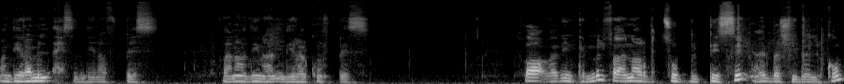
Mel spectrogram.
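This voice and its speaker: A man in a Moroccan accent, medium-pitched and somewhat breathy with a dark, mellow tone, lively intonation, big swings in loudness and long, frequent pauses. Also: moderate pace. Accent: Moroccan Arabic (Darija). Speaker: satellite receiver tech youtuber. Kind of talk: tutorial. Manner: halting, many fillers.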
